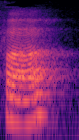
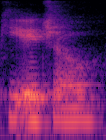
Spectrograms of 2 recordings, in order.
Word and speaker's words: pho: went to a Vietnamese restaurant and I got pho. Is that how you pronounce it? P-H-O, pho.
